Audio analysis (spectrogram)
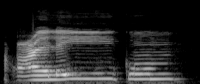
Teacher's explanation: ऐन हल्के हरूफ में से यानी कि हल्क से अदा होने वाला हरूफ है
